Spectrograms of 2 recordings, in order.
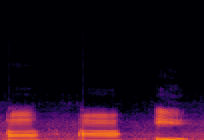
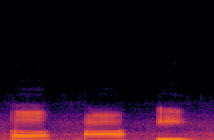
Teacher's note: ऐसे स्वर जिनके उच्चारण में केवल मुख से हवा निकलती है, नाक से नहीं निकलती है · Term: निरनुनासिक स्वर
